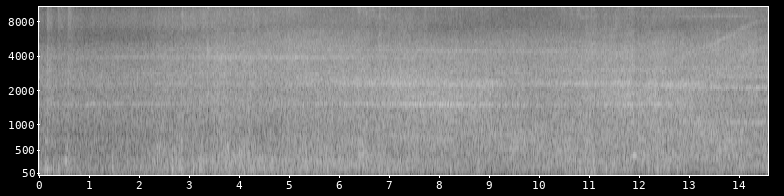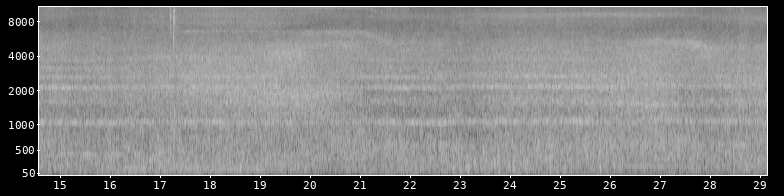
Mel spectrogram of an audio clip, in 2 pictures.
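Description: A train running past on the line, a steady rumble with several thin, steady high-pitched tones whining over it.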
